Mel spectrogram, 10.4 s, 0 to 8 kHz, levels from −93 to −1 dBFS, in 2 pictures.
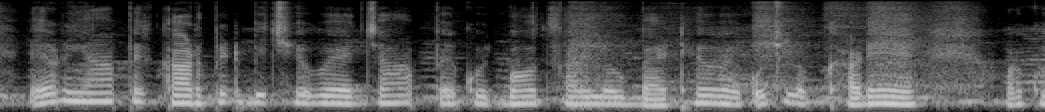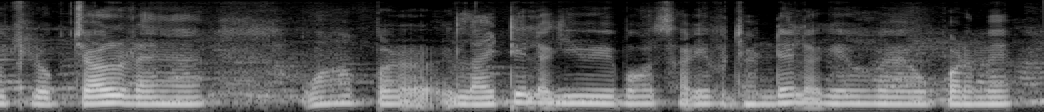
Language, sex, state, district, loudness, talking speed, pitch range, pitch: Hindi, male, Bihar, Purnia, -26 LUFS, 210 wpm, 140-160 Hz, 150 Hz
